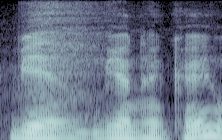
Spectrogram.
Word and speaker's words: Björn Höcke: La revue de presse allemande à présent, Björn Höcke, c'est la bonne prononciation ? – Exact, Björn Höcke, oui.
